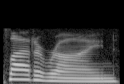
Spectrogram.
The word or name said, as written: platyrrhine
